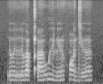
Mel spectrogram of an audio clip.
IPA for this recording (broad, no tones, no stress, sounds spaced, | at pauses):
ɾ ɤ r ɤ qʼ ə̃ w ɨ lʲ ə̃ f ɔ̃ dʲ ə̃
